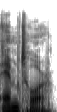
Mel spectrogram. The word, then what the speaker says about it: mTOR: what's an mtor level am i pronouncing that wrong you can correct me but i know that it's important because it's stuff that i heard you talk about before yeah you're pronouncing it correctly it's called mtor okay m stands for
